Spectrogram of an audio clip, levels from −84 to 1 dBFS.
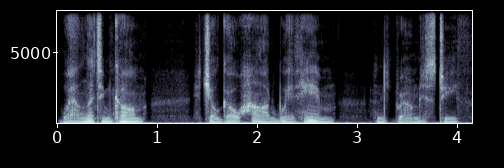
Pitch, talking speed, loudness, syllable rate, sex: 90 Hz, 215 wpm, -19 LUFS, 4.6 syllables/s, male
